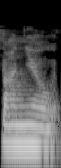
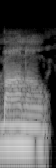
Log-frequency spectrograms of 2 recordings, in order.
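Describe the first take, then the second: First: The middle consonant is an ny sound. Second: The middle consonant is a plain n sound. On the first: The speaker calls it right. "sounds like canyon, yon" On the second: The speaker calls it wrong. "it's not bano"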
